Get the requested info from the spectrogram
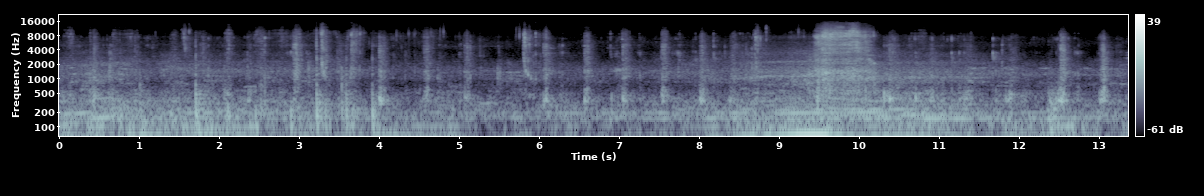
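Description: Close-miked chewing of egg chow mein eaten by hand: many wet mouth clicks and lip smacks at an irregular pace, with one louder burst of breathy noise about nine and a half seconds in.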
